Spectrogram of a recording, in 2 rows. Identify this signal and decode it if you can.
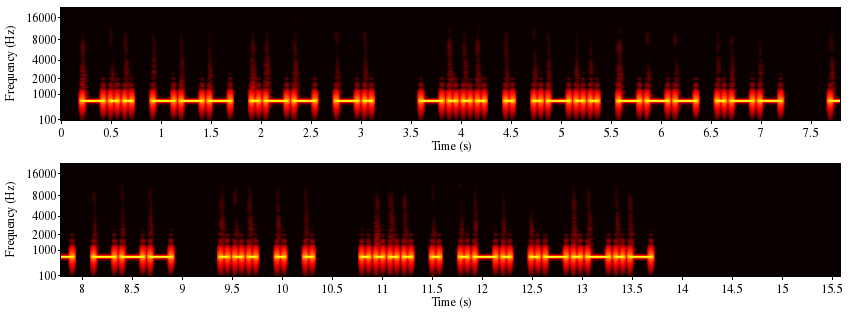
Morse code, heard as a keyed tone, about 17 wpm, 700 Hz. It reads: DOWN BELOW TO SEE HER.
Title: Sentences from Top 1000 Words - Review Part 5 - 17wpm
